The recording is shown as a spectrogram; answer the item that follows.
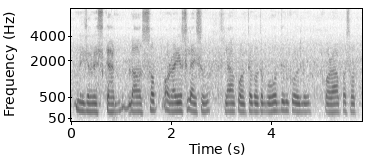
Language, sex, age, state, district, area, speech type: Assamese, female, 45-60, Assam, Tinsukia, rural, spontaneous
